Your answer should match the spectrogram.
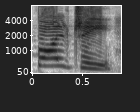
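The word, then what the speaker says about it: poultry: डी एंड ये है पोल्ट्री पी ओ यू L Paul और टी आर वाई इसे ट्रा नहीं पढ़ेंगे इसकी साउंड क्या आ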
